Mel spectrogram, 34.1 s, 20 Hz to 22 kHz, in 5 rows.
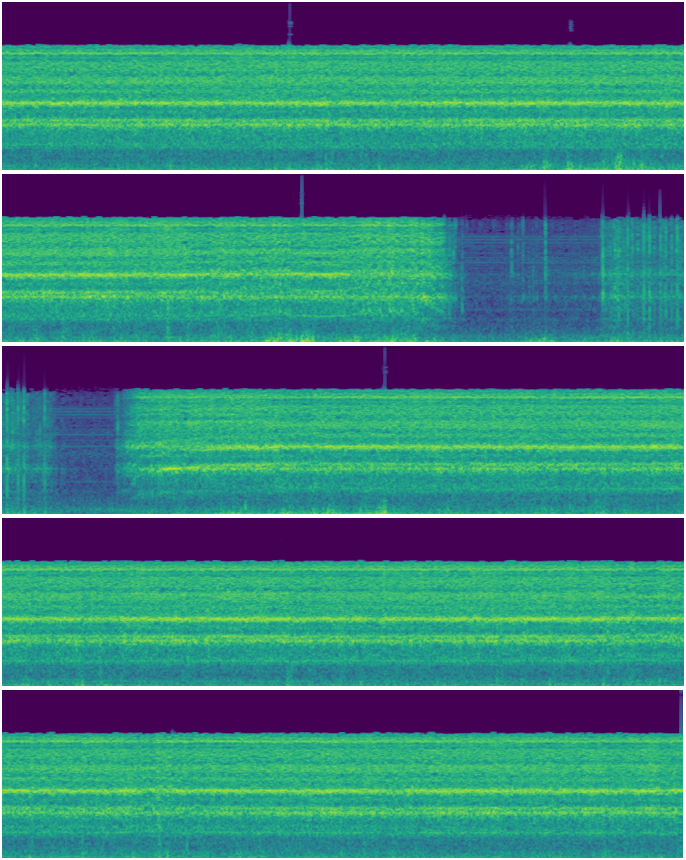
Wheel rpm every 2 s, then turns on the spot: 160, 160, 160, 160, 160, 100, 10, 60, 160, 160, 160, 160, 160, 160, 160, 160, 160.
12-14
